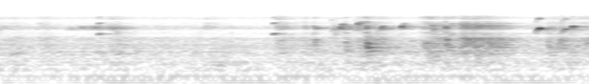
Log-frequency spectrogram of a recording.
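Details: European goldfinch song used to stimulate captive goldfinches: quiet opening, then from halfway a fast, high twittering run of tinkling, liquid notes with a few sharp chips near the end.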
